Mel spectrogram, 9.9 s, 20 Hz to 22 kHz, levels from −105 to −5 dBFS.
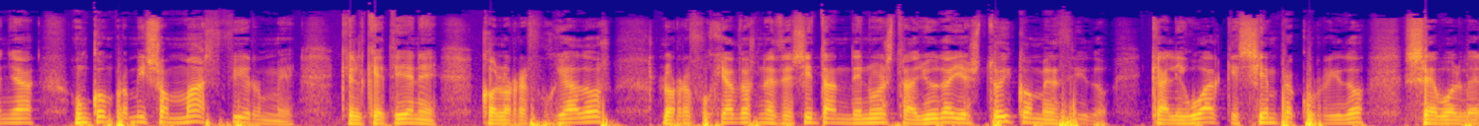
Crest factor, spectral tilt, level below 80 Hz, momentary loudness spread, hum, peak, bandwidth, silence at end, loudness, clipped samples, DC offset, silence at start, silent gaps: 16 dB; -6 dB/octave; -24 dBFS; 6 LU; none; 0 dBFS; 15 kHz; 0 s; -18 LUFS; under 0.1%; under 0.1%; 0 s; none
